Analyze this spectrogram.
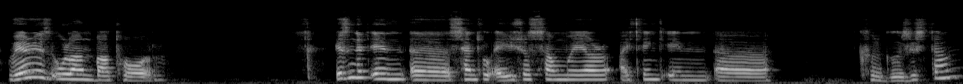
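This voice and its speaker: A woman with a Turkish accent reads a passage aloud and comments on it as she goes. She speaks slowly, with many pauses, fillers and restarts. Her voice sits in a middle pitch range. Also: poor audio. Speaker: language commentator. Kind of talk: reading and commenting on a text.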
